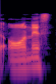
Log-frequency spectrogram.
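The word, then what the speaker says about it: honest: जैसे देखिए यहाँ पे यच से स्टार्टिंग है, स्टार्टिंग यच से है, ऑनेस्ट लिखा है, लेकिन इसका प्रोनाउंसिएशन कैसे होगा, अ से होगा।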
